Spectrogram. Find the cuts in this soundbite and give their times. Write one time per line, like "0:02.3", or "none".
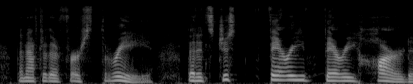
none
